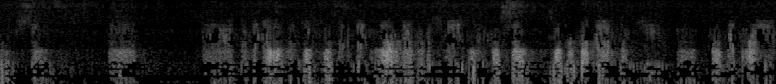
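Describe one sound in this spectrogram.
A young woman speaks calmly into a microphone, heard through a loudspeaker in an echoing room.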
